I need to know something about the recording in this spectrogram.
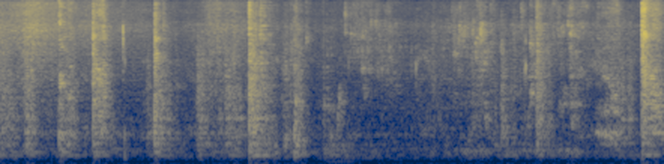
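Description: Metal ladle stirring and scraping in a steel kadhai, with irregular clicks and scrapes against the pan, over a faint hiss of frying.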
